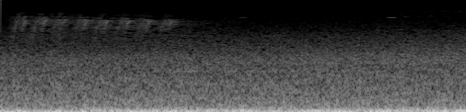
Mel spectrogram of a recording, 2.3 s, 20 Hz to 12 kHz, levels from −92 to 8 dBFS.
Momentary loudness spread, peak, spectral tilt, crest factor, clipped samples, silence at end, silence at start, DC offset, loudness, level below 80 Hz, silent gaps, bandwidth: 3 LU; -10 dBFS; -8.5 dB/octave; 10 dB; under 0.1%; 0 s; 0 s; under 0.1%; -27 LUFS; -22 dBFS; none; 6.6 kHz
